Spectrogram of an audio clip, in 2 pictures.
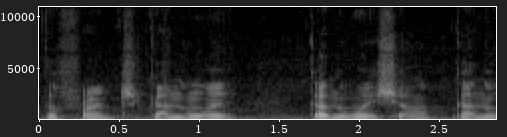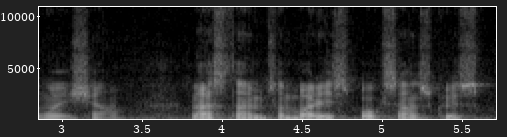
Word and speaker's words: Ganesha: Anyway, it's Ganuesha. Om Shri Ganueshaya Namaha. Om Shri Ganueshaya Namaha. Sounds about right. Yeah. Om Shri Ganueshaya Namaha. Om Shri Ganueshaya Namaha. Ganuesha. Not Gane. Gane is spelled. Gane is different.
